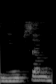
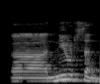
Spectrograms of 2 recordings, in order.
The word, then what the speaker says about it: Knudsen: Knudsen or Knudsen gauge, whatever you to pronounce it, right? The better pronunciation is Knudsen gauge.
